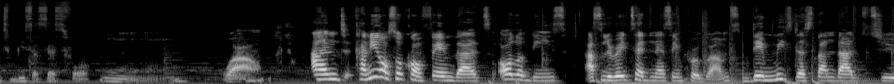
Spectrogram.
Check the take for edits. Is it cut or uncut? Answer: cut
